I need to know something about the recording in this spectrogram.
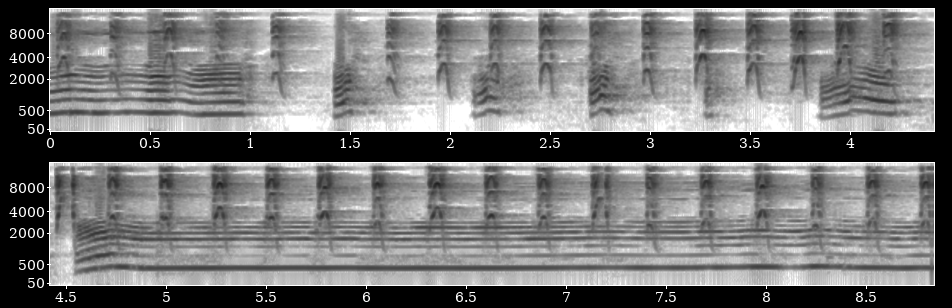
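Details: Dog howling: a short wavering cry, then a string of quick yips and yelps rising and falling, building into a long steady howl held over four seconds, with a regular faint ticking throughout.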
